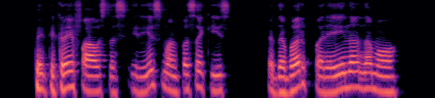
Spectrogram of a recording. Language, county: Lithuanian, Šiauliai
